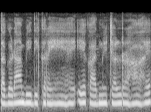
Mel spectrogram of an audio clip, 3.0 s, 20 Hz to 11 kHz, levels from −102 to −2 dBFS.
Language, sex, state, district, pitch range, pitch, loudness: Hindi, female, Karnataka, Koppal, 200-210 Hz, 205 Hz, -16 LUFS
